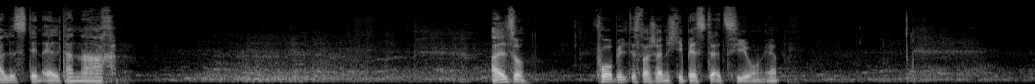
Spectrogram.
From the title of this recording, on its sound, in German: Kongress Aschaffenburg - Vortrag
